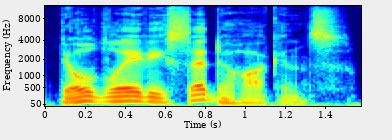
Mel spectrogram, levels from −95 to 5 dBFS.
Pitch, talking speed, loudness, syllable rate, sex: 105 Hz, 230 wpm, -18 LUFS, 6.0 syllables/s, male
